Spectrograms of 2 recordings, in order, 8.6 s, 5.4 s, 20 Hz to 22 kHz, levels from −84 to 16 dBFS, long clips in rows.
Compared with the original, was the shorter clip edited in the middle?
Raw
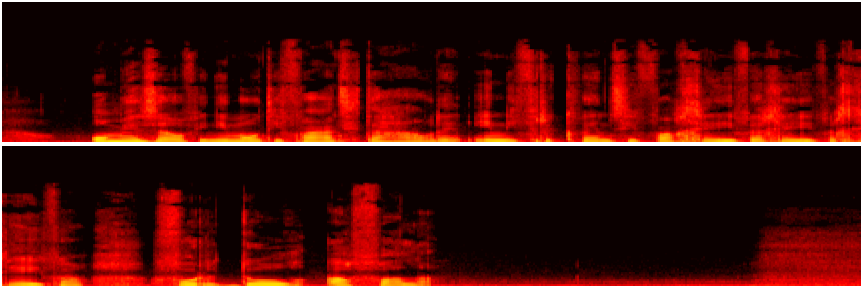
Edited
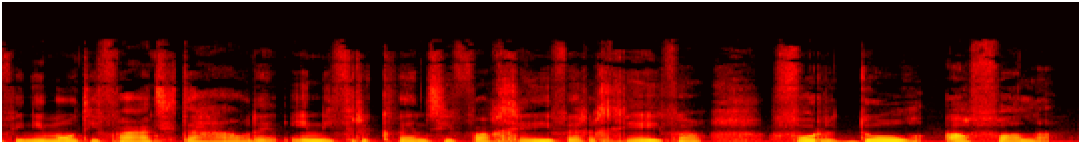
yes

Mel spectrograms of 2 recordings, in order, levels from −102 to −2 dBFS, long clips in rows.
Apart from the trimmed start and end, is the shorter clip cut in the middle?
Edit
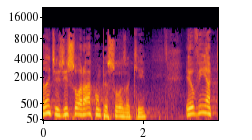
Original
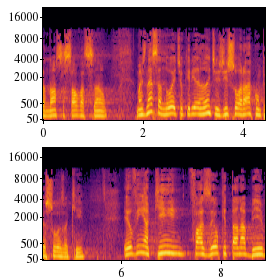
no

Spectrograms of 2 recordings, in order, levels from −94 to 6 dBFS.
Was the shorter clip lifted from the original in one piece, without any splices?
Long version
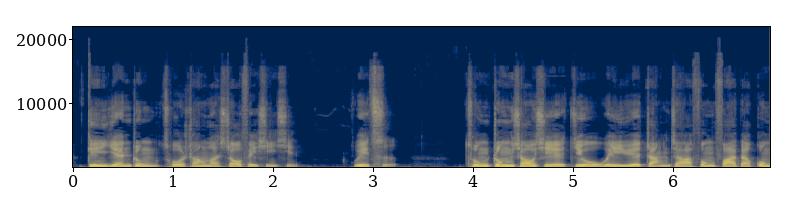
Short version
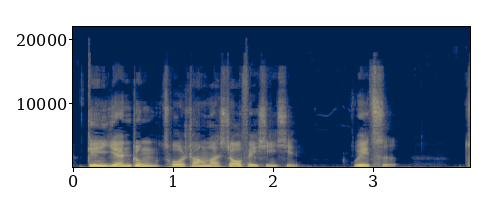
yes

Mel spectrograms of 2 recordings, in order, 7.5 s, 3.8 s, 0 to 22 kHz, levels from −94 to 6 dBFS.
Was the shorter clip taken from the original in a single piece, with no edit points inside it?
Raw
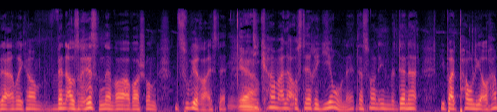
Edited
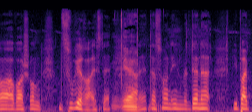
no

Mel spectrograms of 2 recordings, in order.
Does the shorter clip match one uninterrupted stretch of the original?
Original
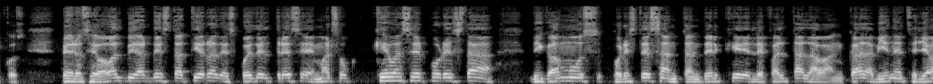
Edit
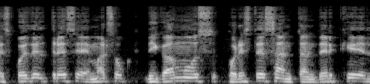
no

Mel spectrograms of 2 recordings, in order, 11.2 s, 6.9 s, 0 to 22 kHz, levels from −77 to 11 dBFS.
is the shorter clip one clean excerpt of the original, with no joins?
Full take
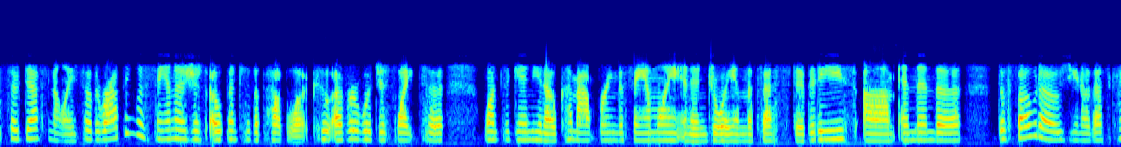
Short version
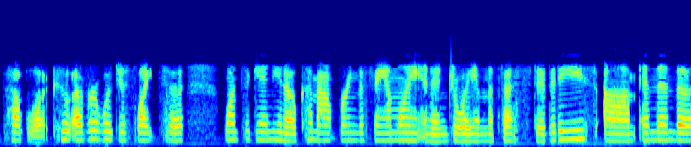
yes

